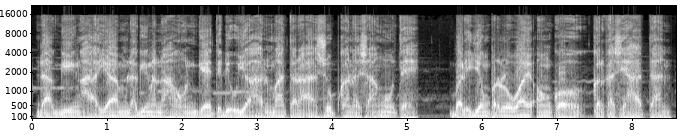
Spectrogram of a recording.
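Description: A man with a Sundanese accent voicing a gruff, opinionated older village elder who explains things in an audio folk story. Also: a bass voice, level tone, unhurried, a bit bright, soft background music, voice pushed down, exaggerated voice. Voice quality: gravelly.

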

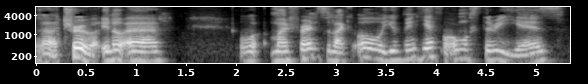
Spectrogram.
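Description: A man with a Nigerian accent in his thirties hosts over a webcam call from a living room. His voice is slightly husky. He speaks earnestly and chimes in often. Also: fairly high pitch, unhurried. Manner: earnest, backchannels with "yeah" and "true". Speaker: podcast host. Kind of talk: casual video-call interview. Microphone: video call webcam.

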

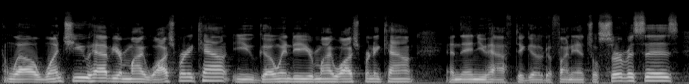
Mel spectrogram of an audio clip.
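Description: Middle-aged American man, mid-pitched voice. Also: moderate pace, a little mellow, smooth. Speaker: school counselor being interviewed. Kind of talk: informal explanatory interview. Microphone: handheld interview microphone.

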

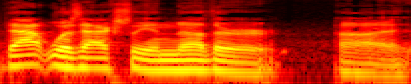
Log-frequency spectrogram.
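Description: A man's voice: lowish voice, expressive, normal speed, fairly bright tone, dry recording. A man hosting a comedy podcast, chatting casually and playfully with profanity and bits of silly improvised singing. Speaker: podcast host.

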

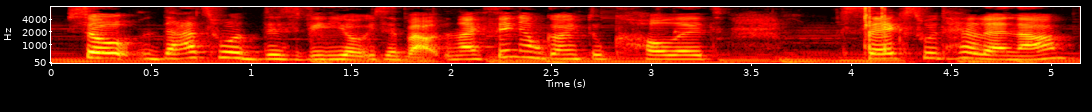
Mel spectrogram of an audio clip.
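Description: Polish lady in her 30s chatting to camera in her bedroom, laughs a lot, soft music behind. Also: on the high side, moderate pace. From Poland. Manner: warm, open, laughs often, gestures while talking. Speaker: sex therapist, channel host. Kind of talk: casual to-camera talk. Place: small bedroom, indoors.

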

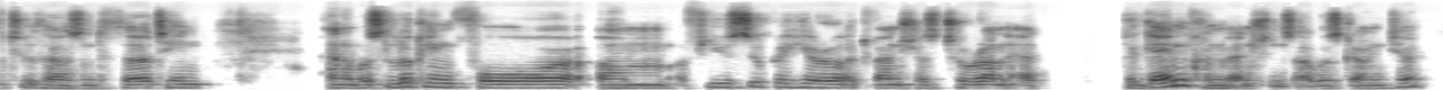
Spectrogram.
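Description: Measured man on a video call. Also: medium pitch, low-quality recording. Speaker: podcast guest. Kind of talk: casual explanatory storytelling. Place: home room with bookshelves. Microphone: video call, webcam distance.

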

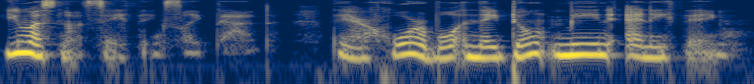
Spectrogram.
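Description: A woman reading the part of an older male painter, speaking gravely and earnestly as he pleads with his friend. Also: medium pitch, steady tone, normal speed, mellow. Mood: shocked.

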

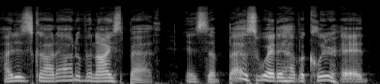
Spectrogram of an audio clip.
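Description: Man doing a creaky, whimsical animal puppet. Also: on the high side, expressive, moderate pace, fairly bright tone, dry recording, studio quality, pitched above the performer's own voice. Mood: self-assured. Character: whimsical, confident animal puppet sidekick with a tail. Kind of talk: children's puppet show banter.

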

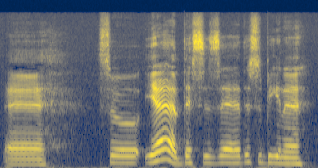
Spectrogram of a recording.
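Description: A man hosting a podcast interview in an informal, halting way, putting questions to his guest. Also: a little high, no echo. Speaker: podcast host. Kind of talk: casual interview, reading fan questions.

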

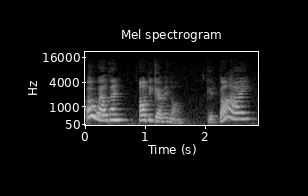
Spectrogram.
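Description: A woman's voice: high-pitched, wildly swooping pitch, unhurried, a little mellow, voice pushed up, exaggerated voice. A woman voicing a cheerful, greedy male teddy bear from a children's storybook, bouncy and eager. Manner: sing-song, eager, bouncy.

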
